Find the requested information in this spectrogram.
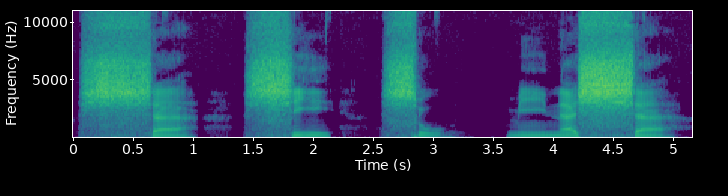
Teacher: Jadi huruf shin keluarnya dari tengah lidah sifatnya at-tafashi.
